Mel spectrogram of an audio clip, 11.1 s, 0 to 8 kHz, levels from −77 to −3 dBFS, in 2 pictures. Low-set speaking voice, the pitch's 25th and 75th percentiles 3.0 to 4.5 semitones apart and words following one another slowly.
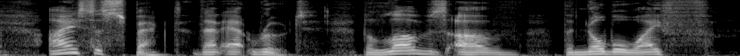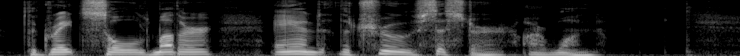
Yes: low, 115 Hz; average, 3.8 semitones; slow, 115 wpm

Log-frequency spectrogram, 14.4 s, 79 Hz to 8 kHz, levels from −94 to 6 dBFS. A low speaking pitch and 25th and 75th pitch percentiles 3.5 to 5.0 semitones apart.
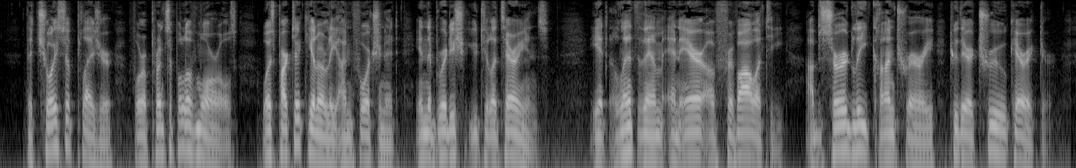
Yes: low, 100 Hz; average, 4.0 semitones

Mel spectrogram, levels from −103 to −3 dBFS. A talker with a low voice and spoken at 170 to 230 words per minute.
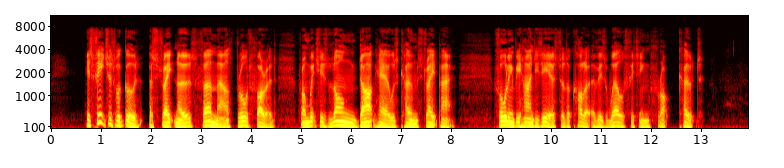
No: low, 105 Hz; average, 140 wpm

